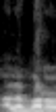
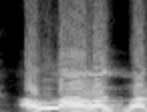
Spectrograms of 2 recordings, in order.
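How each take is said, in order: First: It is rushed and clipped, dropping syllables. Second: It is said slowly with every syllable. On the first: The speaker calls it wrong. "Saking kencangnya tidak bilang Allahu Akbar" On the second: The speaker calls it right.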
